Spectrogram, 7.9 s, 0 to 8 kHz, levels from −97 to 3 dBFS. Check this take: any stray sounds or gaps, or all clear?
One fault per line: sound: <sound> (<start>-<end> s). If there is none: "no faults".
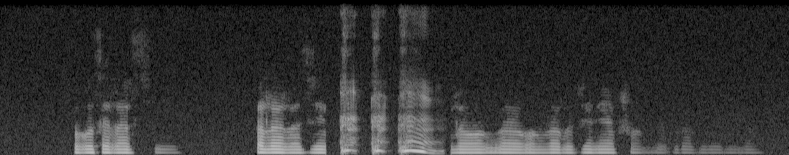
sound: cough (3.4-4.5 s)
